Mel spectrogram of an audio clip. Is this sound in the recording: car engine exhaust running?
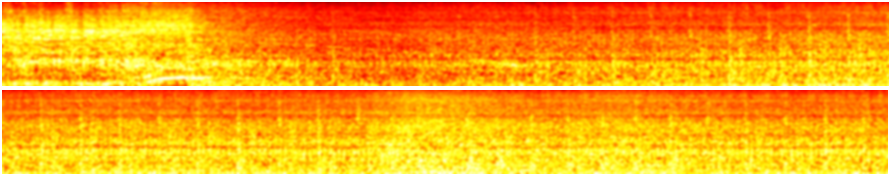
yes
